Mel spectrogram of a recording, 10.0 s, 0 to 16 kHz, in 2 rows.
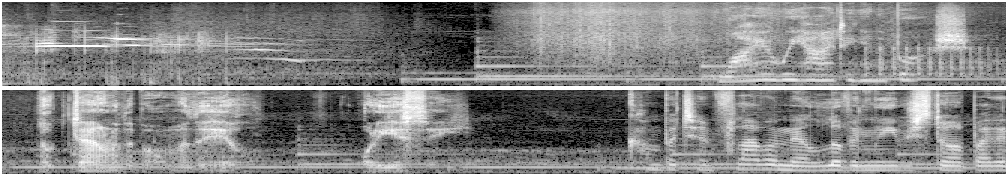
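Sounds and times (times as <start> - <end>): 
several cats meowing and yowling: 1.0 - 1.9
speech: 3.6 - 6.3, 6.9 - 7.4, 8.2 - 10.0.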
